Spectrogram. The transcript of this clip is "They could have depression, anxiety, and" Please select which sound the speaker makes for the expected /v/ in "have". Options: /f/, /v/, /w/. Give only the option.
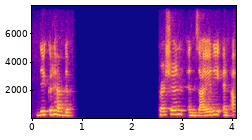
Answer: /v/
